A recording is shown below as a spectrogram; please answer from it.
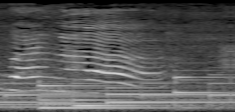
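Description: A cat's meow: a short call near the start, then one longer call falling in pitch through the middle, over background music with held notes.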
